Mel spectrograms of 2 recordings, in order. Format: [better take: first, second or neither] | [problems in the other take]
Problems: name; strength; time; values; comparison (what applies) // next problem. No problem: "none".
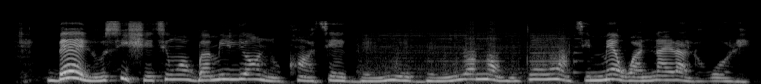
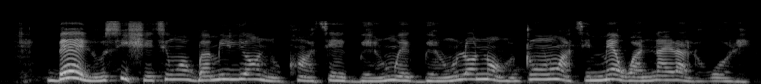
second | noise reduction (neural separator model SepFormer DNS4)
